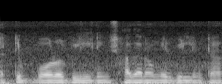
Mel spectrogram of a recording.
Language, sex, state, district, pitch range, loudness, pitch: Bengali, male, West Bengal, Malda, 90-95 Hz, -14 LUFS, 90 Hz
